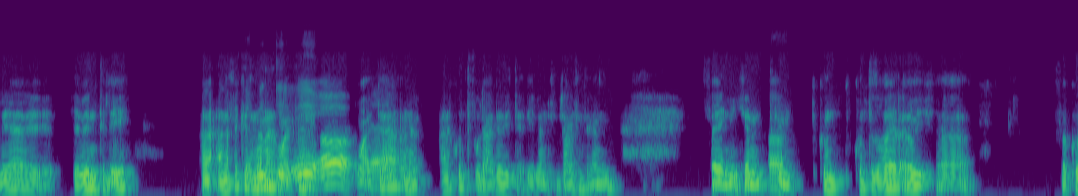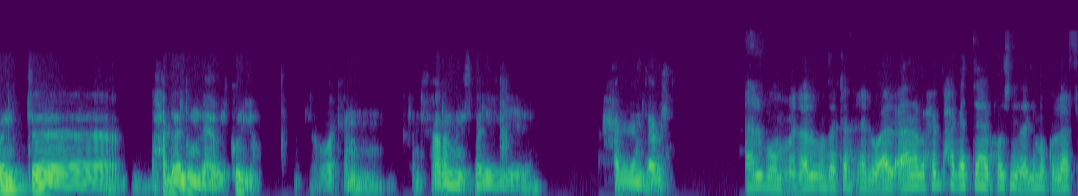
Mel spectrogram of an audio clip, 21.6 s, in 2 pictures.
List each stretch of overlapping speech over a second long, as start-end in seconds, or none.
2.4-4.2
